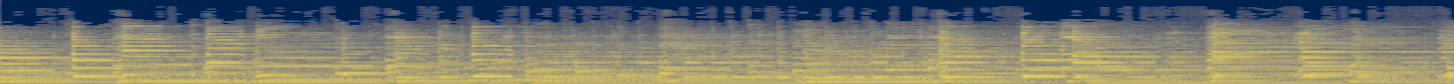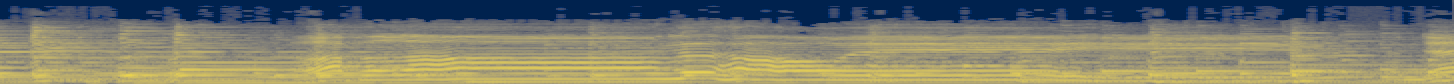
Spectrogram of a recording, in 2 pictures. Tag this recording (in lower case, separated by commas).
singing, musical instrument, country, guitar, bluegrass, music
